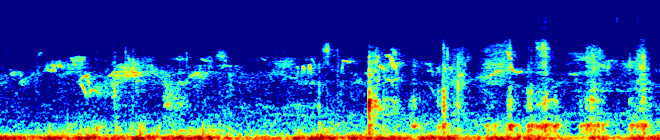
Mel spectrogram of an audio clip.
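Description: Birds chirping and calling, many short calls one after another, over a low steady rumble.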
